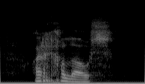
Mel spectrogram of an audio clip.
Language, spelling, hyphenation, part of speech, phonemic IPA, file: Dutch, argeloos, ar‧ge‧loos, adjective, /ˈɑr.ɣəˌloːs/, Nl-argeloos.ogg
- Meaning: unsuspecting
